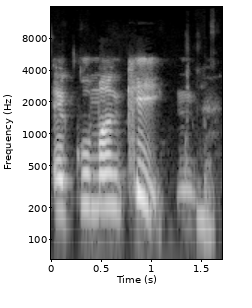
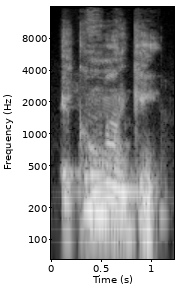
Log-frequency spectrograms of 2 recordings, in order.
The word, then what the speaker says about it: ekumanki: Ekumanki. Remember, we have NK. This is the nasal. Excuse me. Kikongo is tonal language. Nasal is very important. Nki. Let me try to. Ikumanki.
